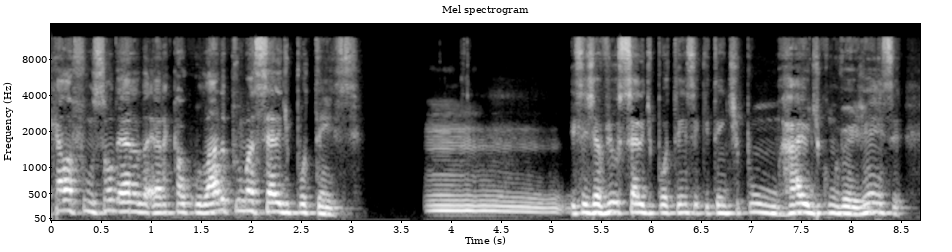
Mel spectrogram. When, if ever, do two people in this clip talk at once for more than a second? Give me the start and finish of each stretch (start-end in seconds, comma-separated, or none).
none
